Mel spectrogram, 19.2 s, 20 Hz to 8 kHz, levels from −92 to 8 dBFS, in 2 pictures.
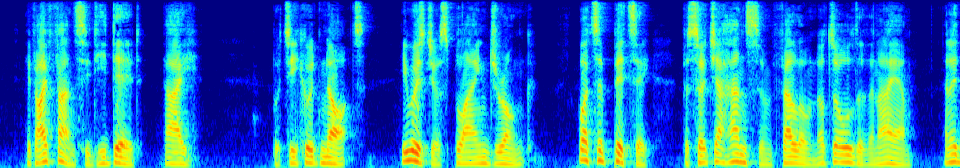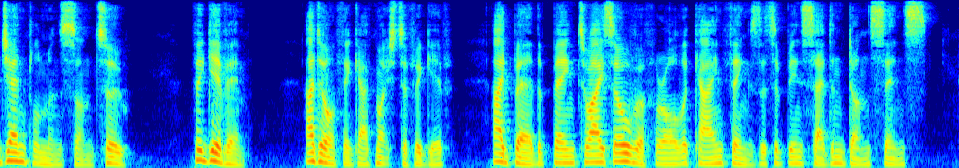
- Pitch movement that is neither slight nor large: Yes, average, 4.2 semitones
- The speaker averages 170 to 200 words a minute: Yes, average, 190 wpm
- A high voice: No, low, 105 Hz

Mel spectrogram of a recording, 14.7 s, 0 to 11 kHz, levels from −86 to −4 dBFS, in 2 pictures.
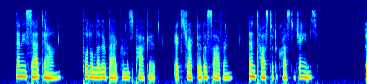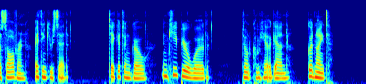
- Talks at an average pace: Yes, average, 165 wpm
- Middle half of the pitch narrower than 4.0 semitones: Yes, average, 2.7 semitones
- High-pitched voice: No, medium, 170 Hz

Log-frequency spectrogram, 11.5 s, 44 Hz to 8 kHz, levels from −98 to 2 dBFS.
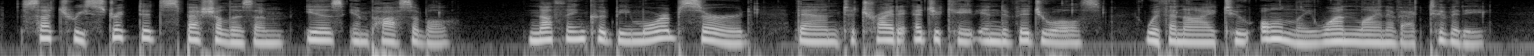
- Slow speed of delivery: Yes, slow, 130 wpm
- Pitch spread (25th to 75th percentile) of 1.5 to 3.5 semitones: No, average, 4.3 semitones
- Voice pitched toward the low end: No, medium, 175 Hz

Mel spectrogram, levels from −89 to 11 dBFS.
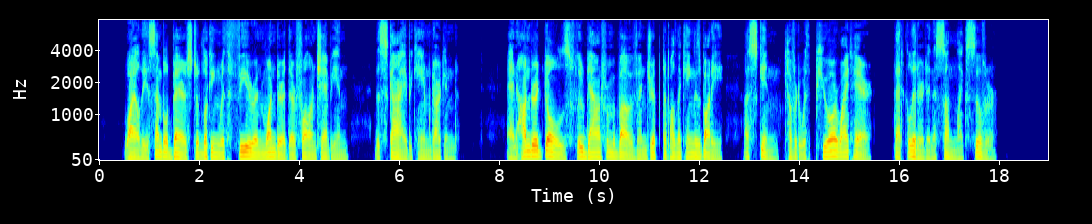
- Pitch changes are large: No, average, 3.8 semitones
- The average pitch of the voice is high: No, very low, 90 Hz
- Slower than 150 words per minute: Yes, average, 140 wpm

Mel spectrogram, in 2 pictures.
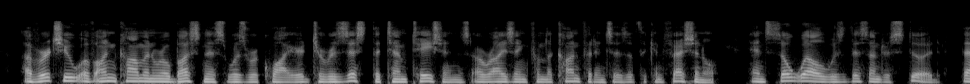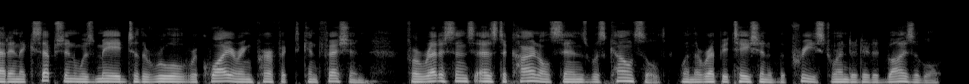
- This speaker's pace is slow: No, average, 165 wpm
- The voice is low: Yes, low, 120 Hz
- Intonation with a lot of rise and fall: No, average, 3.0 semitones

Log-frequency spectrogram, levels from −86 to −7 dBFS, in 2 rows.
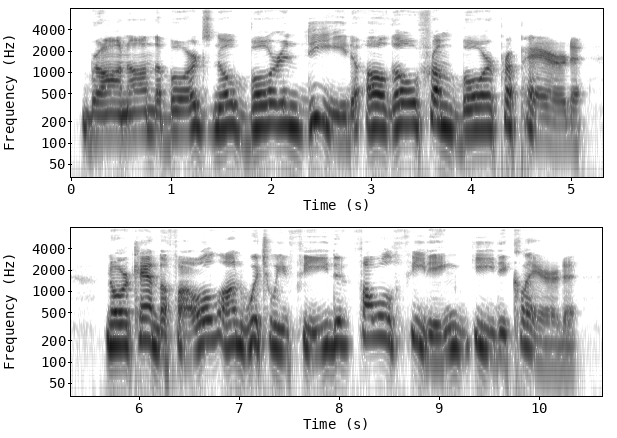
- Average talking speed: No, slow, 130 wpm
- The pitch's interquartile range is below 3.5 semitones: No, average, 4.7 semitones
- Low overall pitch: No, medium, 160 Hz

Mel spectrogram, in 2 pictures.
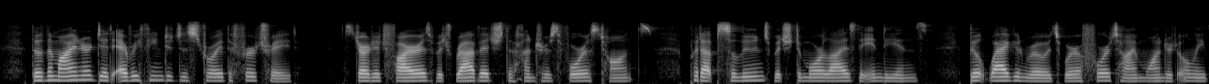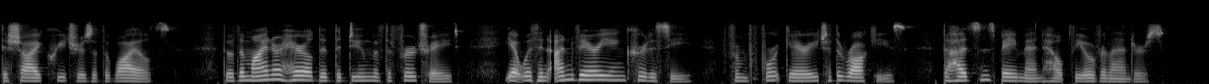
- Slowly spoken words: No, average, 165 wpm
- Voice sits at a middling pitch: Yes, medium, 165 Hz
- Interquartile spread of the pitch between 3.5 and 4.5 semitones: No, average, 3.0 semitones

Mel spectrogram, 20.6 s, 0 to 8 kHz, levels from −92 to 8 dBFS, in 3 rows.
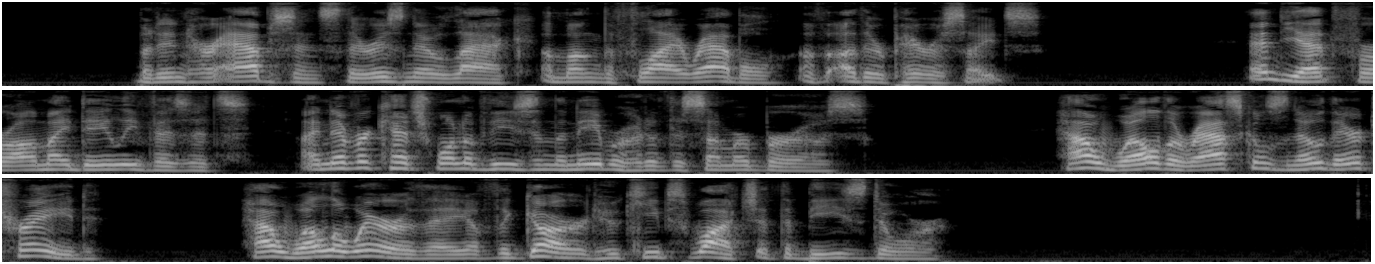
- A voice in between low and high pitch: Yes, medium, 155 Hz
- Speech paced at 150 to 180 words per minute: Yes, average, 165 wpm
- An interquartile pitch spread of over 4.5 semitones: No, average, 3.9 semitones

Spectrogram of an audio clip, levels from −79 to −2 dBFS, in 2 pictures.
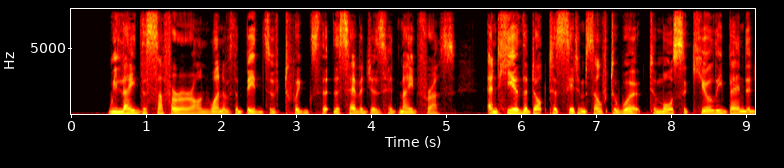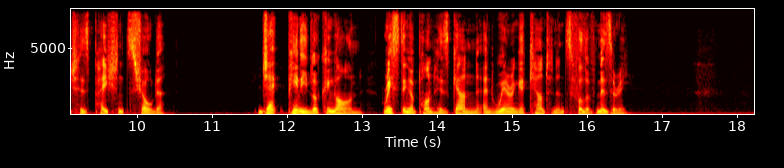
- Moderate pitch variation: Yes, average, 4.8 semitones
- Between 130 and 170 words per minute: Yes, average, 160 wpm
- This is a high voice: No, low, 120 Hz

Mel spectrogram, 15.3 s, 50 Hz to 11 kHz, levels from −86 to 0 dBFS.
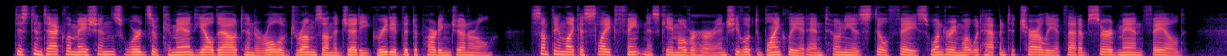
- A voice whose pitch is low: No, medium, 145 Hz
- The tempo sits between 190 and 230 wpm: No, average, 180 wpm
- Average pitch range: No, narrow, 2.2 semitones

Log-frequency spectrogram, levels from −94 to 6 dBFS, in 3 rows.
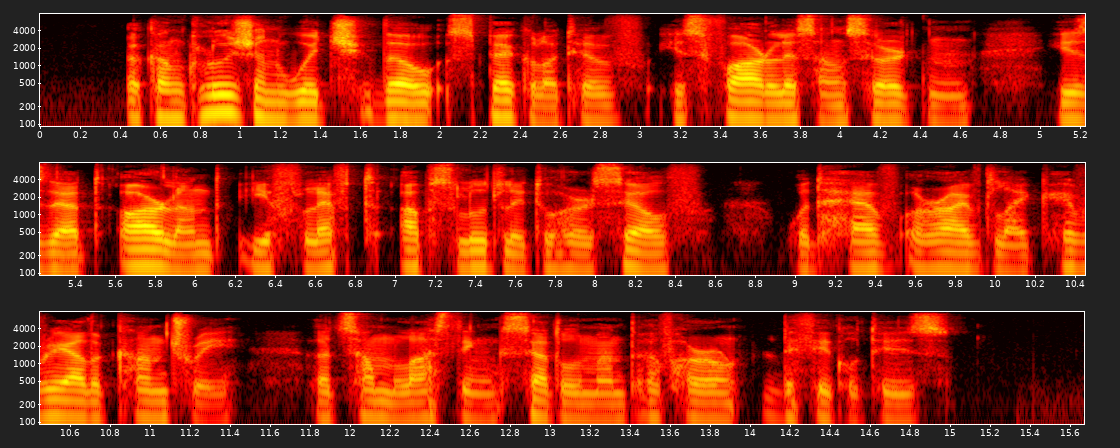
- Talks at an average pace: No, slow, 125 wpm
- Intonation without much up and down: Yes, narrow, 1.9 semitones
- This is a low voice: Yes, low, 115 Hz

